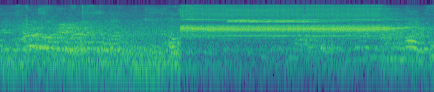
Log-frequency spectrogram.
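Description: Gym scoreboard buzzer sounding one steady tone for about two seconds, starting about halfway through, signalling that the wrestling period's clock has run out.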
